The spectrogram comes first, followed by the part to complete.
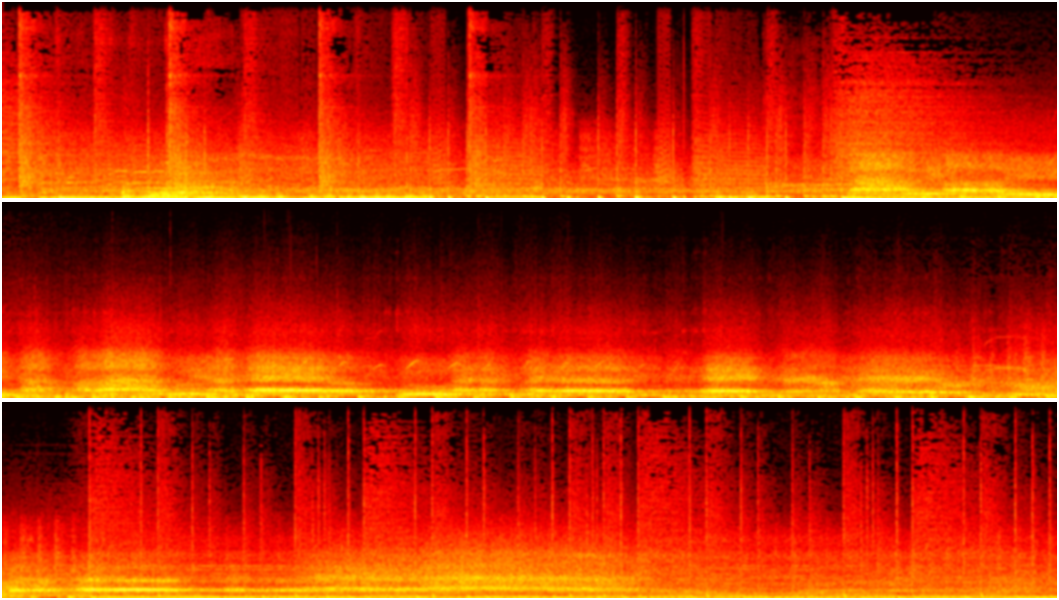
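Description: Music with a heavy beat, joined through the middle stretch by a large football crowd singing a rhythmic chant in unison.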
